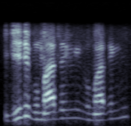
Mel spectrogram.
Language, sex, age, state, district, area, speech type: Urdu, male, 18-30, Uttar Pradesh, Lucknow, urban, conversation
